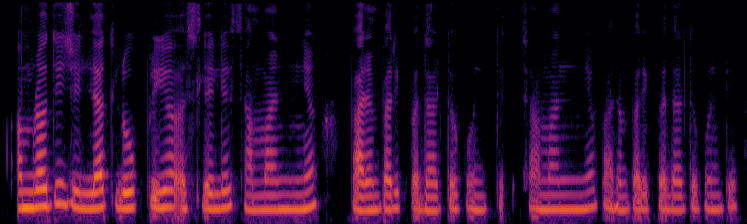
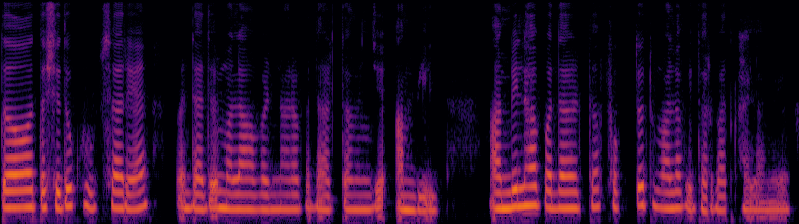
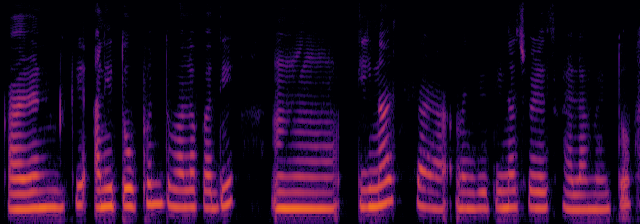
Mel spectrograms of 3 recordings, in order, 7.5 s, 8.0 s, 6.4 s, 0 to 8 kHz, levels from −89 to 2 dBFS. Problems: none marked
